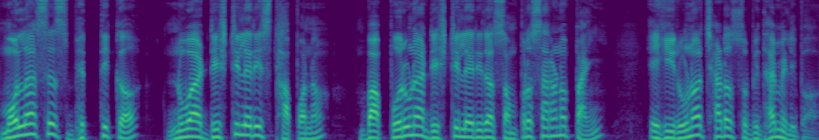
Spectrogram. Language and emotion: Odia, neutral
